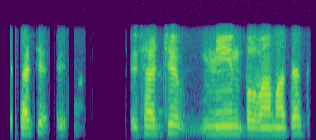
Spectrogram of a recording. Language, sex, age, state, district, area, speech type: Kashmiri, male, 18-30, Jammu and Kashmir, Pulwama, rural, conversation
